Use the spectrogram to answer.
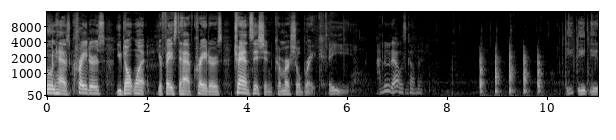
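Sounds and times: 
speech: 0.0s - 6.1s, 6.7s - 7.6s, 10.4s - 11.0s
sharp knocks on a door: 8.6s - 10.0s.

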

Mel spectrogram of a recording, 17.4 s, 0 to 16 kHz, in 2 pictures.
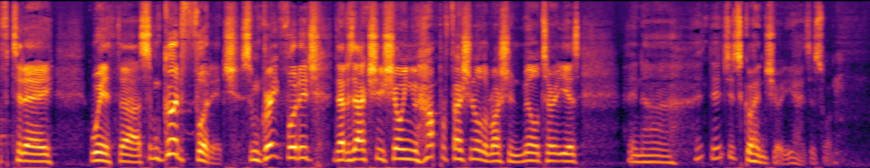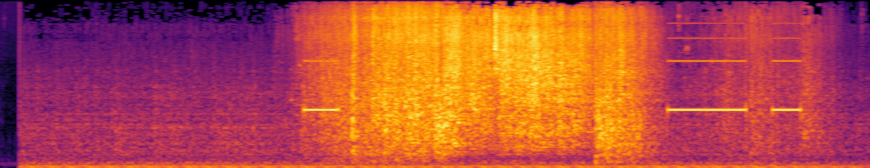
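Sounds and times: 
speech: 0.0s - 8.5s
Russian military truck loaded with mines reversing with engine rumble: 8.9s - 17.3s
military truck backup alarm beeping: 11.6s - 12.2s, 15.3s - 17.0s.

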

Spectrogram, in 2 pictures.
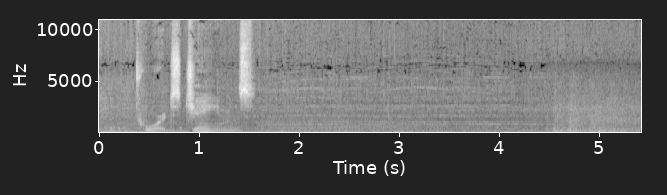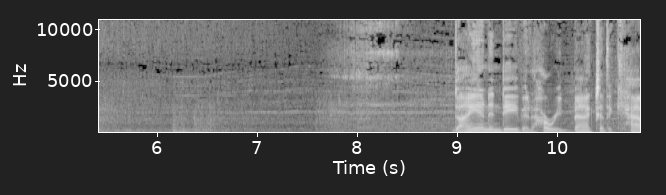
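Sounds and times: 
thunder rumbling from a lightning strike: 0.0s - 7.7s
steady rain hissing: 0.0s - 7.8s
speech: 0.4s - 1.7s, 9.0s - 10.8s.

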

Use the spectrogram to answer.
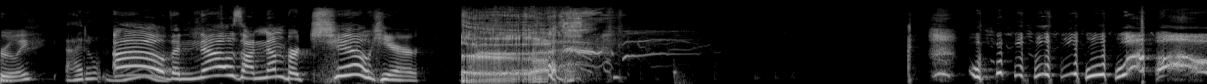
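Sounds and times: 
speech: 0.0s - 6.3s, 9.3s - 12.0s
loud drawn-out raspy burp: 4.6s - 5.8s.

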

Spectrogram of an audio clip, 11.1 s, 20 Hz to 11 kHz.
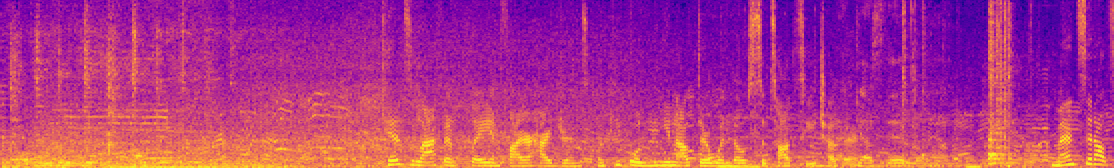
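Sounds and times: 
car rolling past: 0.0s - 8.9s
loud music with heavy rumbling bass pumping from a car: 0.0s - 10.5s
speech: 3.9s - 11.1s.

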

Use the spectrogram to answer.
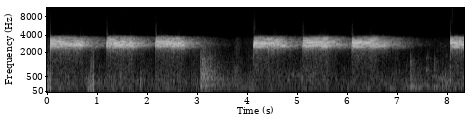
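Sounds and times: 
smoke detector alarm beeping: 0.0s - 3.1s, 4.1s - 7.4s, 8.1s - 8.3s.

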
